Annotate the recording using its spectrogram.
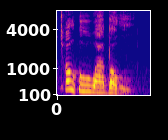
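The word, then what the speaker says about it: tohu wabohu (תֹהוּ וָבֹהוּ): The Hebrew word for formless and void is pronounced tohu wabohu.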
